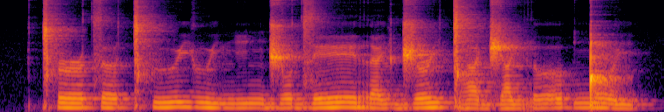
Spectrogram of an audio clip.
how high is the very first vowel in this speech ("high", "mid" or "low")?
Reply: mid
